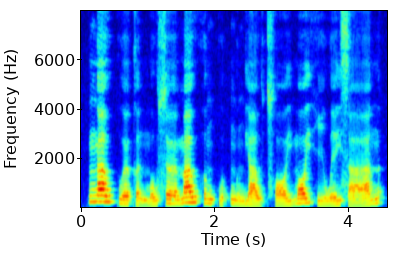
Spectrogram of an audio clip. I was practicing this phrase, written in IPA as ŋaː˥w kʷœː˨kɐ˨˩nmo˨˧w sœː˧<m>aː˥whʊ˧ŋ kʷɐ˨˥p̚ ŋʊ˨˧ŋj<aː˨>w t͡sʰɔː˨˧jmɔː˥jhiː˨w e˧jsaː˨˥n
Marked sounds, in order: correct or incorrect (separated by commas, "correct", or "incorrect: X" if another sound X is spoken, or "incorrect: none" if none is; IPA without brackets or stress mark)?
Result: correct, correct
